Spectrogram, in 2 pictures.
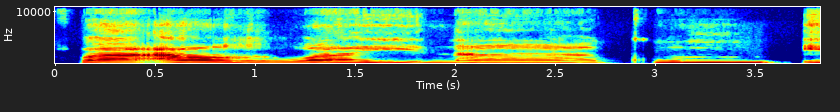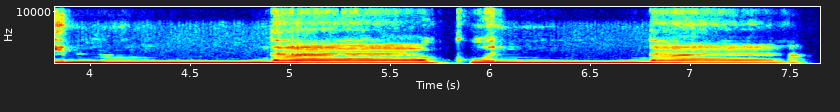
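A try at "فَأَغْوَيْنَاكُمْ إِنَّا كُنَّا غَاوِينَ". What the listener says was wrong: Umi hati-hati ya, linnya jangan dihentak. Fa'aghwaynakum, tidak waina, enggak ya, wainakum.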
